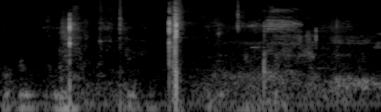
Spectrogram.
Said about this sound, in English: As I've knocked my camera again, one moment. Usually the cord's not sitting just off to my right here like it is today for some reason. So that's the problem there.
